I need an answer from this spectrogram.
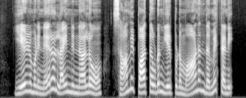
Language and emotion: Tamil, happy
